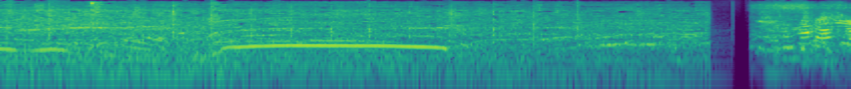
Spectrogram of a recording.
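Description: Young people laugh and chatter close by.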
